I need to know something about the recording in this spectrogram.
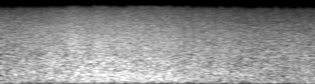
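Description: Steady, full rush of ocean surf washing onto the eroding shore of Guadalcanal in the Solomon Islands, where a football pitch once stood, a continuous roar that swells slightly before settling, with no voices present.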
